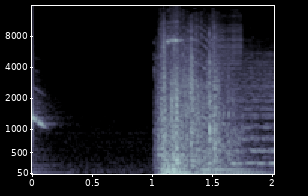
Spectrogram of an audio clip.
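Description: A door handle clicks as a hand turns it.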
